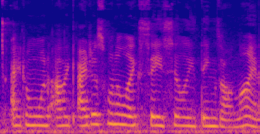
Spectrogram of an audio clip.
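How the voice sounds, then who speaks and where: Noticeable background noise runs under the recording. A woman talks at a very fast pace in a fairly high voice. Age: 20s. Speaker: YouTuber. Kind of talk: casual rant to camera. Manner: animated.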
